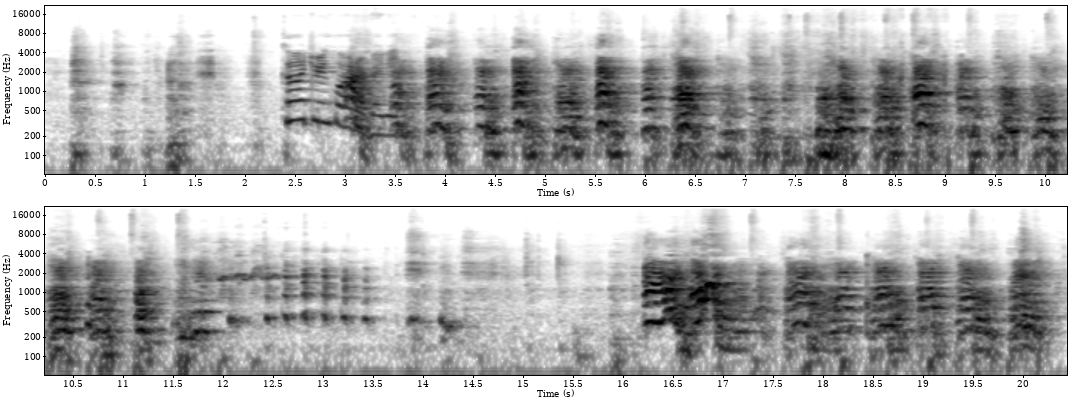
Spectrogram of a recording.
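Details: Pet dog making noises and dancing while playing: quick runs of whiny, yodel-like vocal bursts, rising and falling in pitch. They pour out from about two seconds to thirteen, pause, then return louder near the end.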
